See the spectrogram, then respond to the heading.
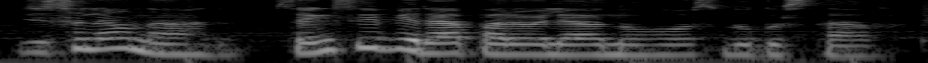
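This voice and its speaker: A woman's voice: medium pitch, brisk. A woman with a Brazilian accent reading scripted narration for an audio novel. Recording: music under the voice.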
